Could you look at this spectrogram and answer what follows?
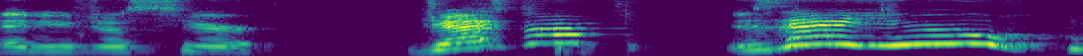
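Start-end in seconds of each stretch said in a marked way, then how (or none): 1.0-2.7 very high, slow, drawn-out hag voice. Voicing a hag calling from upstairs to a returning helper: hag voice. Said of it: "it's the hag".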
